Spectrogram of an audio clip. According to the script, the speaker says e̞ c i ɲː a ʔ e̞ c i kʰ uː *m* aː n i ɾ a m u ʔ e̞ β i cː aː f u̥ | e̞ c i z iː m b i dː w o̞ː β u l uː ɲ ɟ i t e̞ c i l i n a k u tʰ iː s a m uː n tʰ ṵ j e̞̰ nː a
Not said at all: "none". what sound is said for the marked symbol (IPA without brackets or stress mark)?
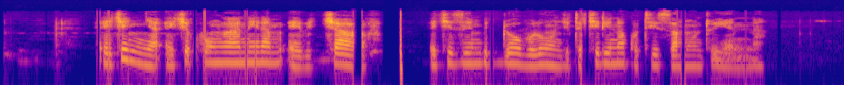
ŋ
